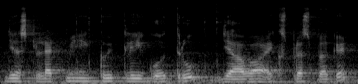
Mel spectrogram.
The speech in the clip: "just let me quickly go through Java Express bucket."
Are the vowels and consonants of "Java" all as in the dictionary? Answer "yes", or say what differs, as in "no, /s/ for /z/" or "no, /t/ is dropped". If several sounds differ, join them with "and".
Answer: yes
